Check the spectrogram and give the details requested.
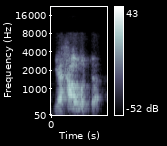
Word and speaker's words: Yahweh: And it's pronounced Yahweh.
